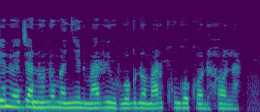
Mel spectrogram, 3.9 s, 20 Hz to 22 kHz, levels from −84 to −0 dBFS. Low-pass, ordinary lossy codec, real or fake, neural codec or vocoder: 14.4 kHz; AAC, 32 kbps; real; none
